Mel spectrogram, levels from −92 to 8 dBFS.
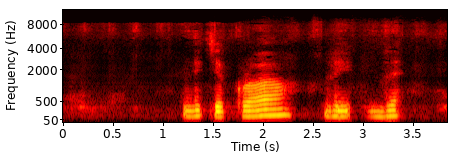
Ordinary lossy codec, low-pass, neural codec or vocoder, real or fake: AAC, 32 kbps; 10.8 kHz; codec, 24 kHz, 0.5 kbps, DualCodec; fake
